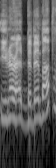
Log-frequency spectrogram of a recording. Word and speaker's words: bibimbap: I went to the Googles. Let's see what they say. Bibimbap. Bibimbap. Bibimbap. You got it. You nailed it. Bibimbap.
